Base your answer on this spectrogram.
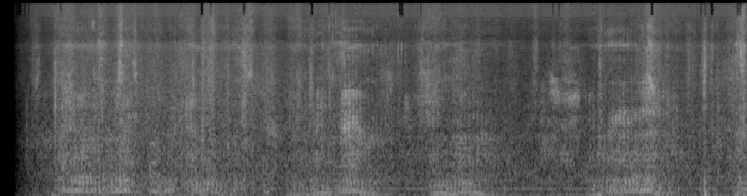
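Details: Two poodle siblings, a brother and sister, playing tug together amicably; low rumbling growls rise and fall in bursts across the clip over a steady background hum.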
